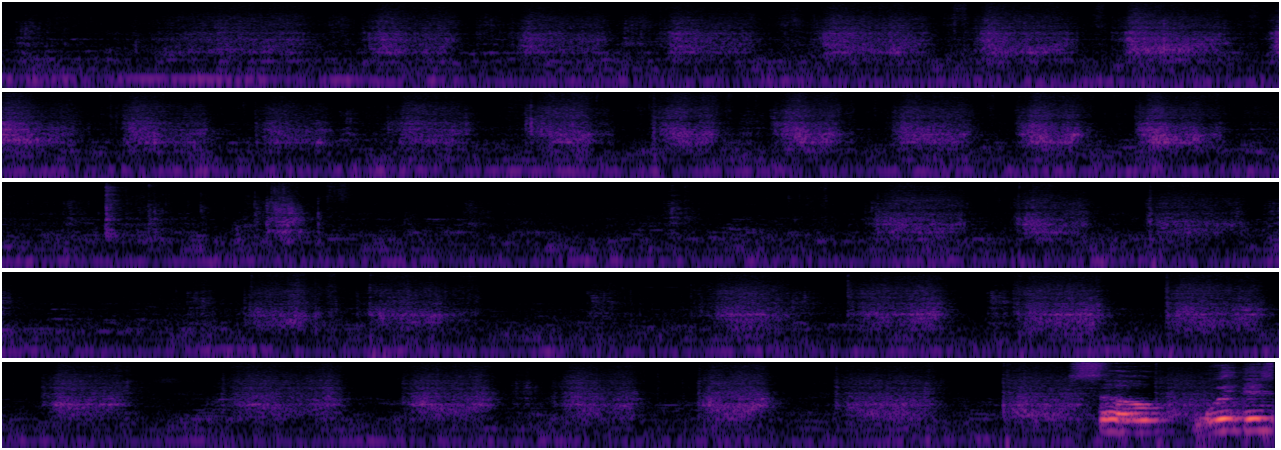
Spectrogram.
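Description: Detangler brush strokes through shampoo-lathered hair: a faint, soft scrape repeated about twice a second, with a couple of short pauses in the middle. The brush is detangling twisted hairs and setting the wave pattern.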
